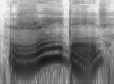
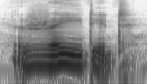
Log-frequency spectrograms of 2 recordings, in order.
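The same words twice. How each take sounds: First: "Raided" ending in an ed vowel, ray-ded; spelt-out ed. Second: "raided" said as ray-did; id ending. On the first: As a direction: say "Raided" to rhyme its end with bed. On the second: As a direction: end "raided" with a short id. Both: Shown as a demonstration. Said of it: "pronounced as".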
